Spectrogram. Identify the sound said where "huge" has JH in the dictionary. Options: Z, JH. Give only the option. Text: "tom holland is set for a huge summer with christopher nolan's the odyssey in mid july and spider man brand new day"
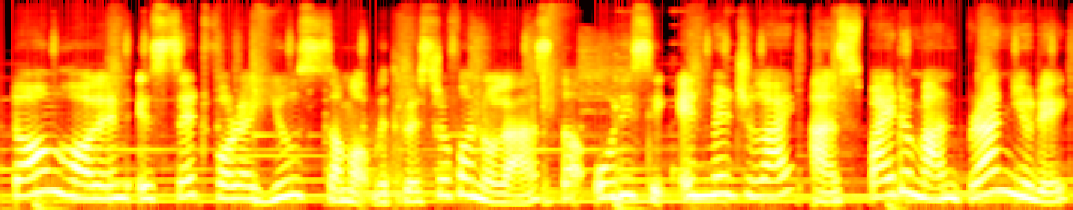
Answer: Z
